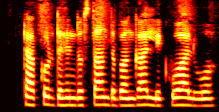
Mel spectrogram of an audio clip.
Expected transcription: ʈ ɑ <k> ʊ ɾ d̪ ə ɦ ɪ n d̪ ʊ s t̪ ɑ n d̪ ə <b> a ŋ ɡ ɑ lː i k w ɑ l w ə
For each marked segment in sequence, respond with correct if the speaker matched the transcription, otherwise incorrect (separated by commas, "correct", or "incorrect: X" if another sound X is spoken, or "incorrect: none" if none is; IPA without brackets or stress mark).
correct, correct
